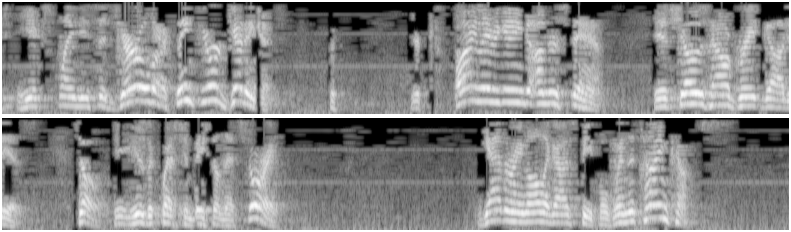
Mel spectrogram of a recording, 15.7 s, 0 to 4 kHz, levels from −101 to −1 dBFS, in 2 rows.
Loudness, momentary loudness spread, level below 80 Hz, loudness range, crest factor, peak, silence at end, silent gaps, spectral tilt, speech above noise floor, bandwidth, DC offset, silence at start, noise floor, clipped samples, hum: -12 LUFS; 13 LU; -44 dBFS; 4 LU; 14 dB; 0 dBFS; 0.7 s; none; -10 dB/octave; 29 dB; 4 kHz; under 0.1%; 0 s; -41 dBFS; under 0.1%; none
